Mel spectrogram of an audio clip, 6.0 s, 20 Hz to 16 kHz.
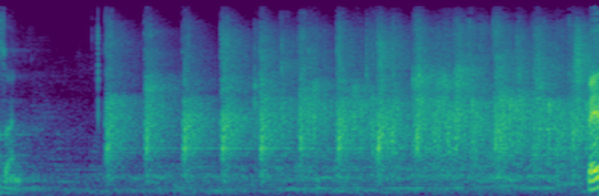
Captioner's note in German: Beifall BÜNDNIS 90/DIE GRÜNEN und CDU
